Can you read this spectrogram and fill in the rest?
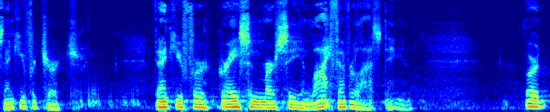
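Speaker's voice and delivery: soft, unhurried closing prayer. Acted. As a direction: pray quietly and sincerely for the church.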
